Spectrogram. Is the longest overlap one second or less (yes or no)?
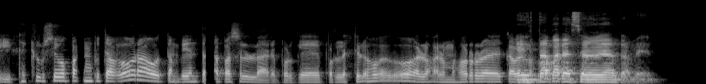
yes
